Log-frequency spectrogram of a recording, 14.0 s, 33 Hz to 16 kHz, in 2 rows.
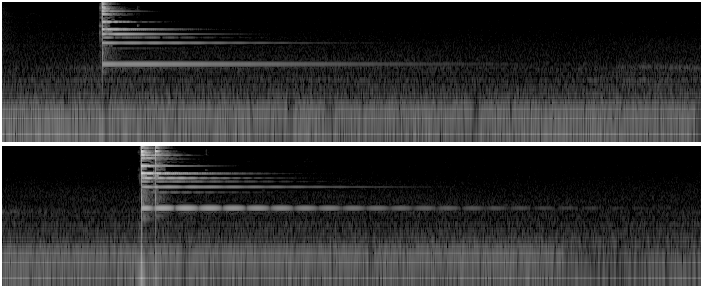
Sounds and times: small bell being rung 1.0 - 3.7
small bell being rung 8.4 - 11.8

